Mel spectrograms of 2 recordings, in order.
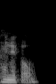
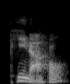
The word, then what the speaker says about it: pinochle: promise you that's how it is. How's it spelled? I don't know. It's probably spelled very similarly, but I promise you it's not Pinnacle. Stuff. Pinnacle. It's Pinochle.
